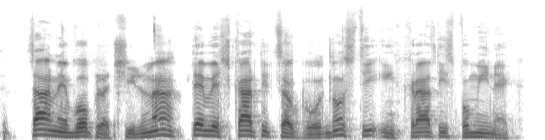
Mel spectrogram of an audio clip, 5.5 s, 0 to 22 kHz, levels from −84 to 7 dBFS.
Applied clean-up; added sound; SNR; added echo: neural mask model Resemble Enhance denoiser.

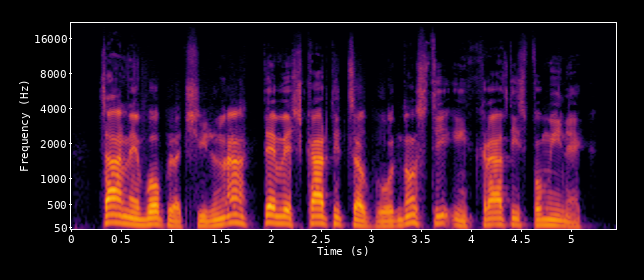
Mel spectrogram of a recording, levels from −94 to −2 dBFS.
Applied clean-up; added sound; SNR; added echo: neural mask model DeepFilterNet 3.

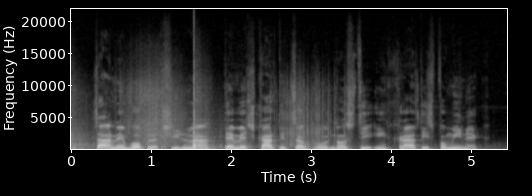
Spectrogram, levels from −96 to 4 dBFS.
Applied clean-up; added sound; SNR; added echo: none; Fireworks; 10 dB; none.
